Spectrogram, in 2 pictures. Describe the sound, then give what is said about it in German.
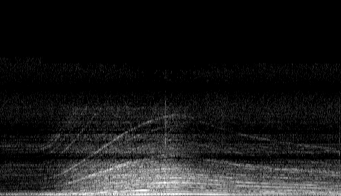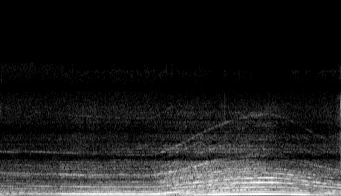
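A synthesized electric car sound, played by pressing a virtual accelerator pedal: a layered, steady humming tone climbs in pitch as if accelerating, holds, drops back, then surges up again in a second run. It is loud, with no talking. “Also ich kann gerne jetzt mal kurz mit meinem virtuellen Pedal hier Gas geben.”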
